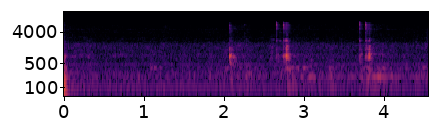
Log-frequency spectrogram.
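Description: Clicking at a computer: one sharp click right at the start, then a few quieter clicks, some in quick pairs, between about two and four seconds in, over faint room hiss.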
